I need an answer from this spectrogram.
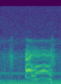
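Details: A pet dog makes a short, quiet, tonal whining sound lasting about half a second, slightly wavering, in a small quiet room.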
